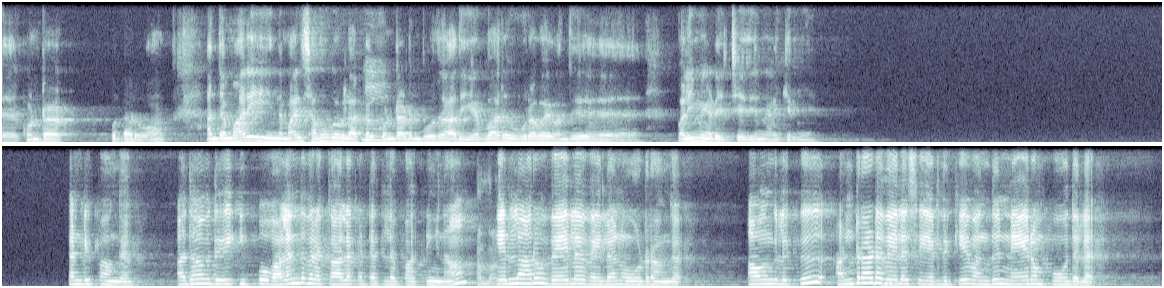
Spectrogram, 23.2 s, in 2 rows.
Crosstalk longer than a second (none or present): none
